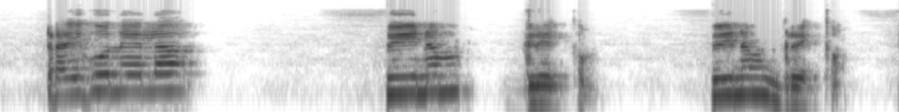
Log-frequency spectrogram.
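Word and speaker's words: Foenum graecum: Trigonella फिनम ग्रेकम, फिनम ग्रेकम, FOE जैसे फीटस होता है, ओ साइलेंट है, फिनम ग्रेकम।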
